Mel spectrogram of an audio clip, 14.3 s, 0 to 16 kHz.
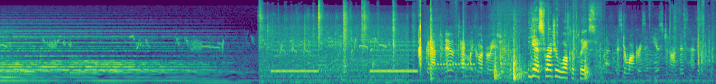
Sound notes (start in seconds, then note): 5.3 phone ringing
